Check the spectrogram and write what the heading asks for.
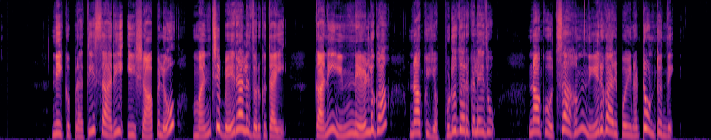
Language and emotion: Telugu, disgusted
